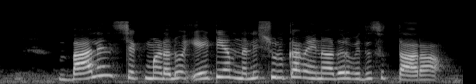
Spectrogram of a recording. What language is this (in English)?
Kannada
